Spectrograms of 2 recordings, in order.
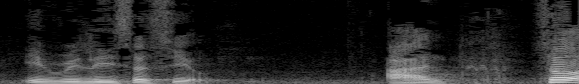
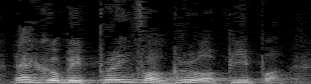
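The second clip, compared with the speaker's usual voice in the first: ordinary talk, nothing marked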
